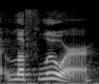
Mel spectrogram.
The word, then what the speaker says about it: LaFleur: He said it's supposed to be LaFleur. Like LaFleur.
